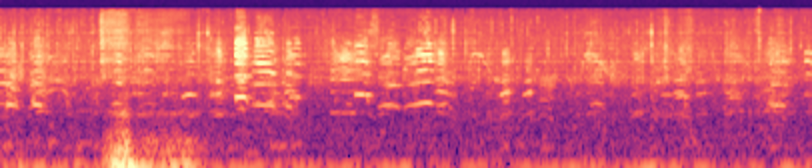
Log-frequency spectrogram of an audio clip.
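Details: Swans at WWT Caerlaverock during the morning feed call in a loose, overlapping chorus of bugling honks, broken by a brief loud wind thump early on.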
